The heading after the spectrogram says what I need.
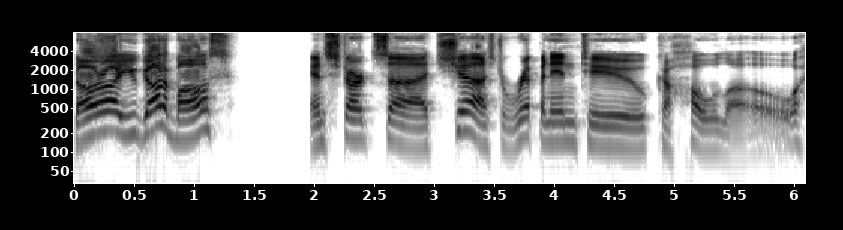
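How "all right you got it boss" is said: eager devil servant voice, fast and high-pitched. Game master voices the contractor devil answering its commander, in the contractor devil's voice. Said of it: "And the contractor devil's like".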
